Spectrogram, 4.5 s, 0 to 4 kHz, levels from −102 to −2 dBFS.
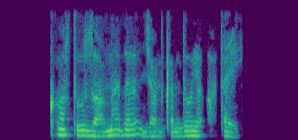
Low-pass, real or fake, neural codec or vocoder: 3.6 kHz; real; none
